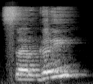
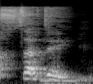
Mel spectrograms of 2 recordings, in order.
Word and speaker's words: Sergei: As it is a name, so we can pronounce this as Sergei or Sergei. There is no problem.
